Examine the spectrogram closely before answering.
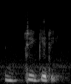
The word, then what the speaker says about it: degree: and the next is degree okay in case of degree d is weak weak prefix though that's why the stress is on green he got a degree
